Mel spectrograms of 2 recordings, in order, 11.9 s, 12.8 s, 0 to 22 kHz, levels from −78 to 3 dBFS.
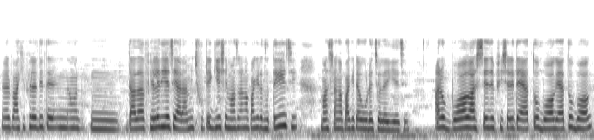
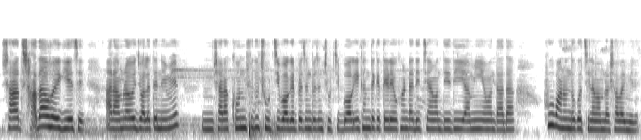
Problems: background sounds at intervals, background conversations at intervals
